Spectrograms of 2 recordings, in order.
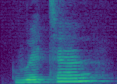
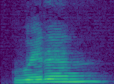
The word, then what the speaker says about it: written: how to produce it when we have a t followed by an n the t is held so we hold our tongue right here behind our upper teeth and we don't release it we smoothly just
